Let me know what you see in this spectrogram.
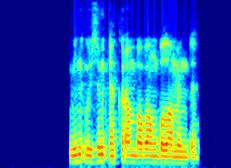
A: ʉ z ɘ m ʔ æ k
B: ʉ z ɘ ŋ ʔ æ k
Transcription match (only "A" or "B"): A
